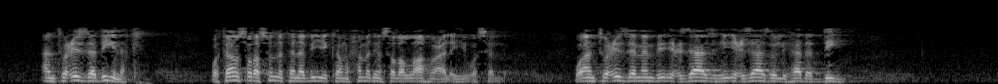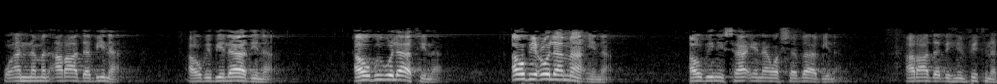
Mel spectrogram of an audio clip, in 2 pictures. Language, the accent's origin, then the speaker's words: Arabic; Saudi Arabia; بلدنا المملكة العربية السعودية ما زال فيها الحمد لله كوكبة من أهل العلم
